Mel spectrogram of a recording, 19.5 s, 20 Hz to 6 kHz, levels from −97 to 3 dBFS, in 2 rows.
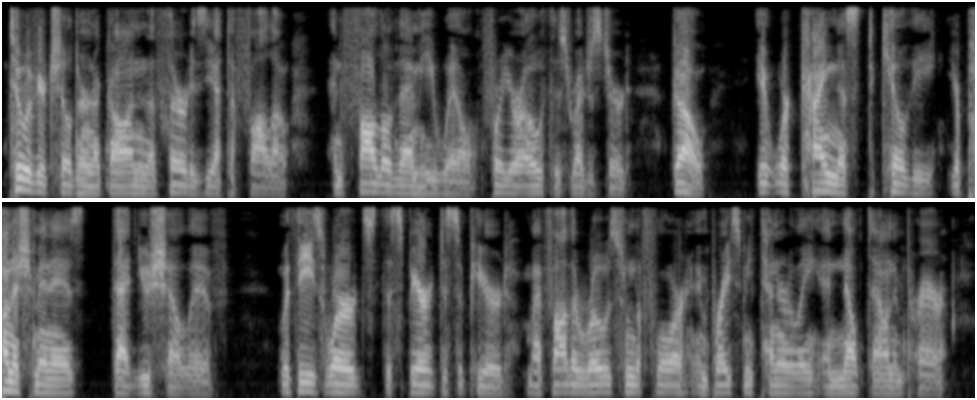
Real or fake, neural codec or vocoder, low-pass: real; none; 5.4 kHz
